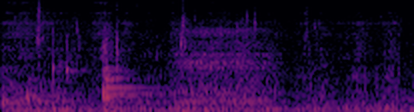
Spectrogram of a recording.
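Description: Near silence: room tone, with one faint, brief sound about half a second in.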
